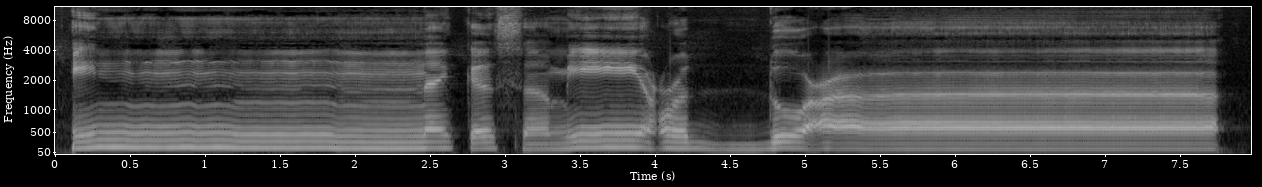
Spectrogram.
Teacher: الدعاء یہاں پر 3 سے 5 الف کے برابر کھینچ کر وقف کریں گے اور مد العارض وقفی ہوگا.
